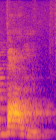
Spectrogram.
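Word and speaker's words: bomb: सही है फिर उसके बाद हमारे पास है बम बम ये बम ये बम नहीं है ये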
